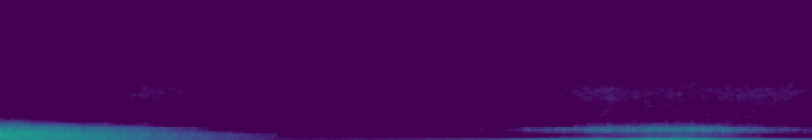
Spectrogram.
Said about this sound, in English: The publisher and his chauffeur are driving along a country road.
